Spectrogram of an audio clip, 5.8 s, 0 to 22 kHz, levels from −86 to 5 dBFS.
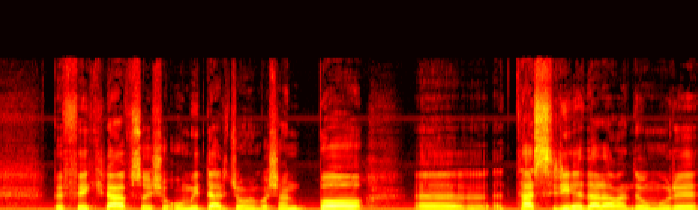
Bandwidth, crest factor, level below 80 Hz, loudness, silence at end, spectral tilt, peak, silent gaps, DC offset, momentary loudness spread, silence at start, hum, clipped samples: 16 kHz; 18 dB; -48 dBFS; -18 LUFS; 0 s; -4 dB/octave; 0 dBFS; none; 2%; 12 LU; 0 s; none; under 0.1%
